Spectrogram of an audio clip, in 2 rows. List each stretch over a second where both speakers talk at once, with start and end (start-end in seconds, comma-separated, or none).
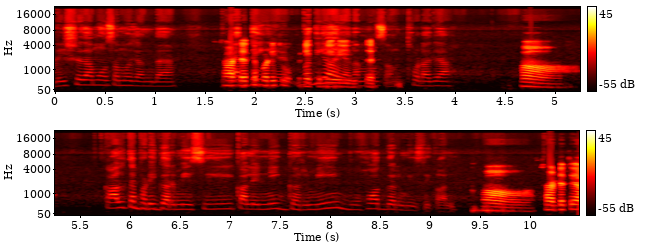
1.8-3.2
